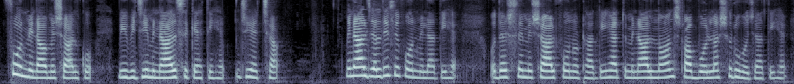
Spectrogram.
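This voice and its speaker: Woman reading a novel out loud, steady storytelling, bit high voice. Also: dry recording. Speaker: novel narrator. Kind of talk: scripted narration.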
